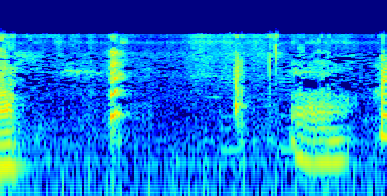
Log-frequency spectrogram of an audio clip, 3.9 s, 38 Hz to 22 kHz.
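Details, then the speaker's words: 3-day-old baby's first hiccups, recorded on a Flip Video camcorder: short, sudden catches of breath at irregular intervals, followed by a brief whimper; infant hiccups. "Don't get too close. Baby's first hiccup."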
